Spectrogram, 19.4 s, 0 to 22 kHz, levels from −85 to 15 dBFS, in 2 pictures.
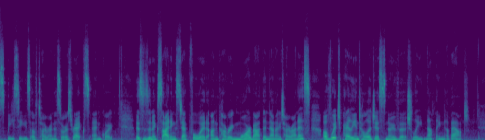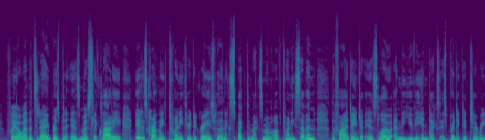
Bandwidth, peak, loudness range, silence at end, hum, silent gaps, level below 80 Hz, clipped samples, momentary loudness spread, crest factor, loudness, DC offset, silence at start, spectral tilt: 16.5 kHz; -10 dBFS; 7 LU; 0 s; none; none; -52 dBFS; under 0.1%; 13 LU; 18 dB; -28 LUFS; under 0.1%; 0 s; -5 dB/octave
